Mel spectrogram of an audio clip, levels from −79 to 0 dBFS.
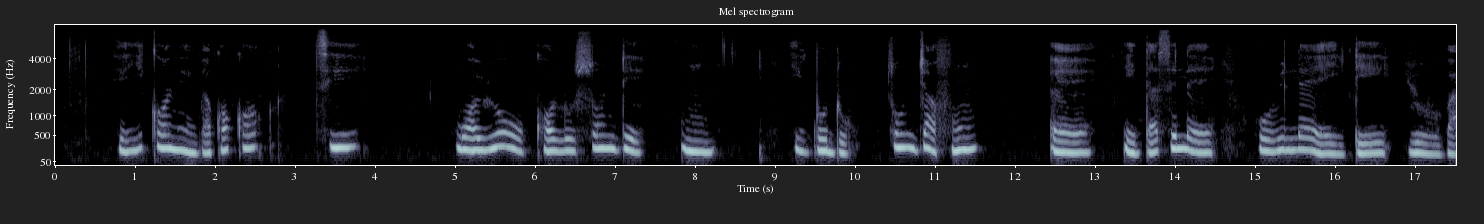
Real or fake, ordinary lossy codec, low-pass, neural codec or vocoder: real; none; 7.2 kHz; none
